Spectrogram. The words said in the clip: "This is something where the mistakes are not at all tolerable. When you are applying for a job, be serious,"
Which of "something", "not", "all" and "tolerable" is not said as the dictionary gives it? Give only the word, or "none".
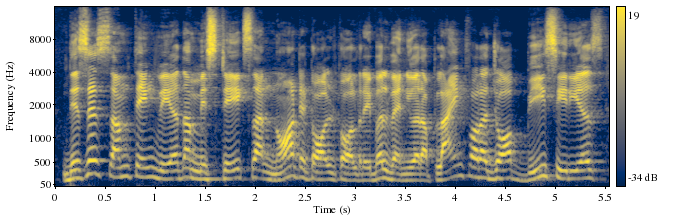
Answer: something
